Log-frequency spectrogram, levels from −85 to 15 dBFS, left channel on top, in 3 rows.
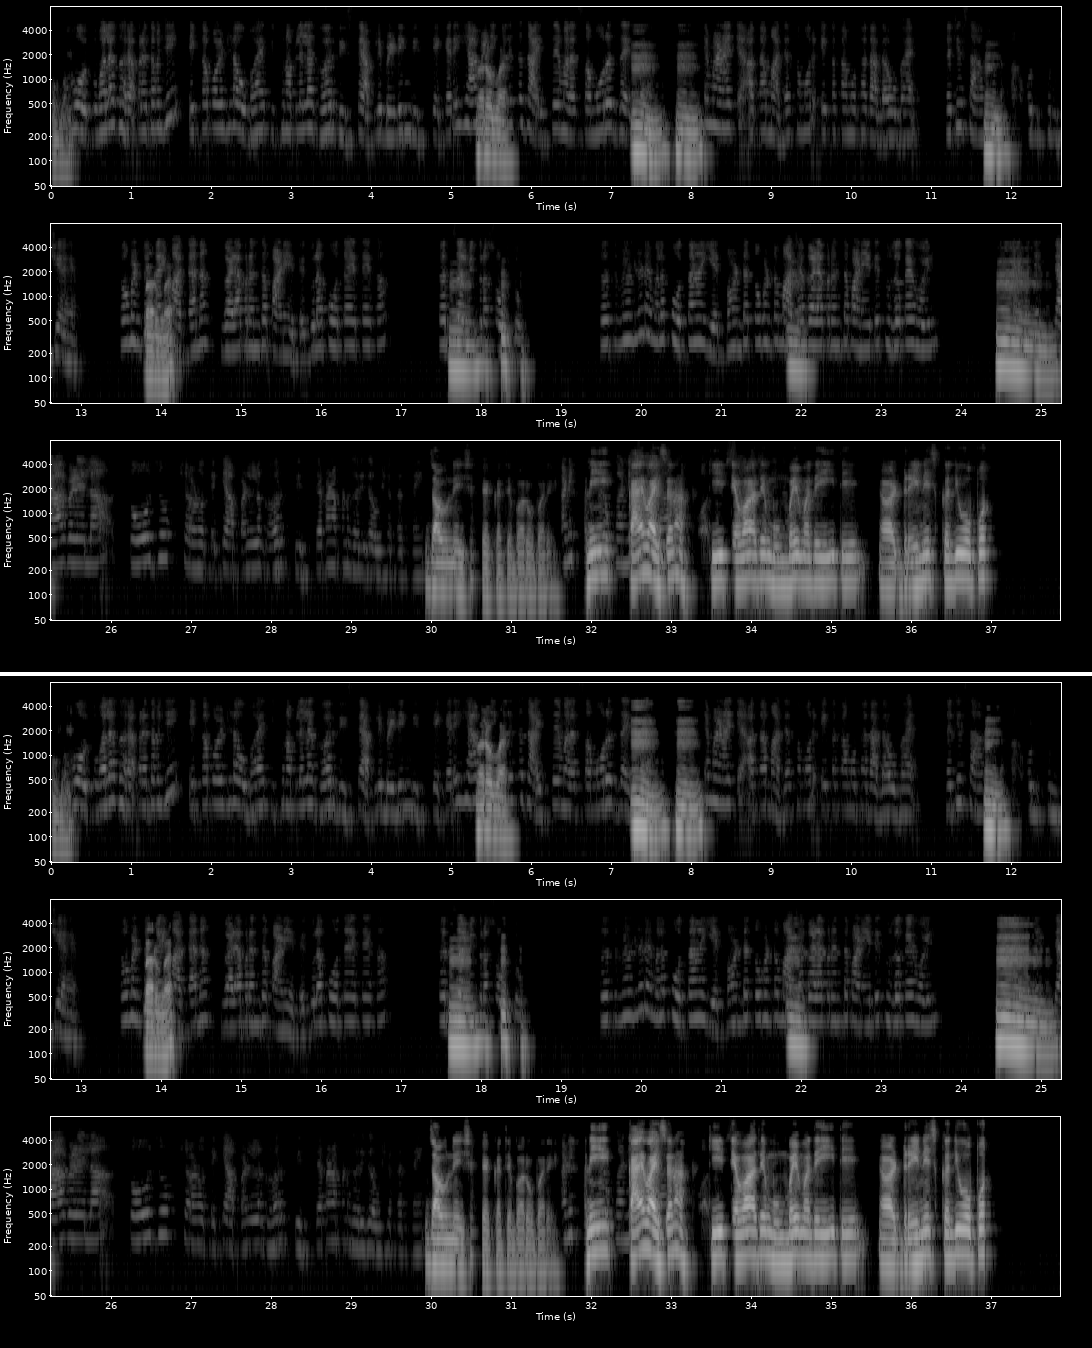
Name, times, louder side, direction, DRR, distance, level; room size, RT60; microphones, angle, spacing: voice 1, 0.0-7.4 8.1-10.8 11.2-11.7 12.0-13.0 13.5-16.8 17.5-18.5 19.5-23.7 24.6-29.9 31.6-33.0 33.3-34.8, left 1 dB, 25° left, 3.1 m, -55 dB
voice 2, 5.3-5.7 7.2-8.2 11.7-12.0 13.8-14.1 17.6-18.0 18.2-18.3 21.8-22.1 24.4-25.2 29.9-31.4 31.9-32.2 32.5-33.2 33.5-36.9, right 4 dB, 80° right, 0.6 m, -31 dB
8.0 x 5.1 x 3.6 m
head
